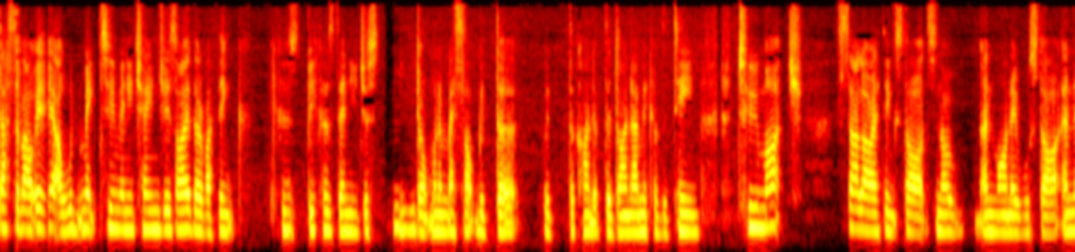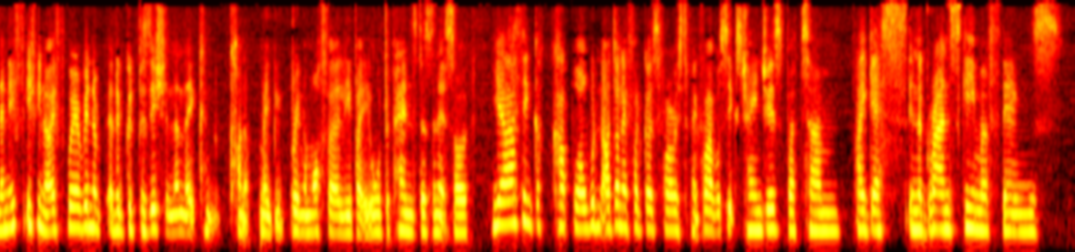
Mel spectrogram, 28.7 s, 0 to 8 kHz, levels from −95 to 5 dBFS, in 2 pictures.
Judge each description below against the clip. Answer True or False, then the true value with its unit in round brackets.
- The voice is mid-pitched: True (180 Hz)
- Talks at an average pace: False (225 wpm)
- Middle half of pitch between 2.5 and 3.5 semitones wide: True (2.9 semitones)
